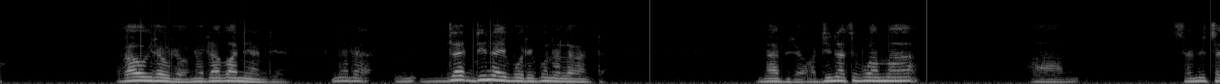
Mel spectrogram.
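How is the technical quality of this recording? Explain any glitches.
The recording has a persistent clocking fault. The speech also passes through an AMR wideband (HD Voice) codec, with nothing above about 6.9 kHz and light coding damage, which fits 12.65 kbit/s.

Word clock ticks run from 0.13 s to the end, about every 30 ms. An unlocked receiver clock, roughly 700 ppm off, drops or repeats one sample per slip, producing sharp, uneven ticks.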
